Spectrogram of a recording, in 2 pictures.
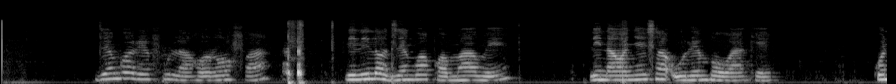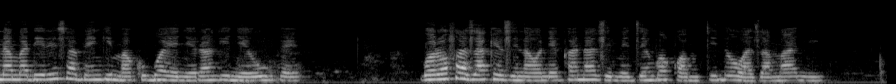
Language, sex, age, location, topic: Swahili, female, 36-49, Kisii, education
